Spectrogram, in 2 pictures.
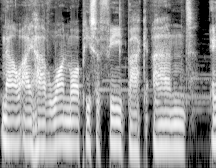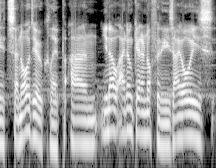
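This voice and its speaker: Low-voiced British man hosting a podcast. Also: fairly even intonation, slow, a little mellow, faint music behind. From United Kingdom. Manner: chatty, conversational. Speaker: podcast host. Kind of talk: casual solo podcast talk, reading listener feedback.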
